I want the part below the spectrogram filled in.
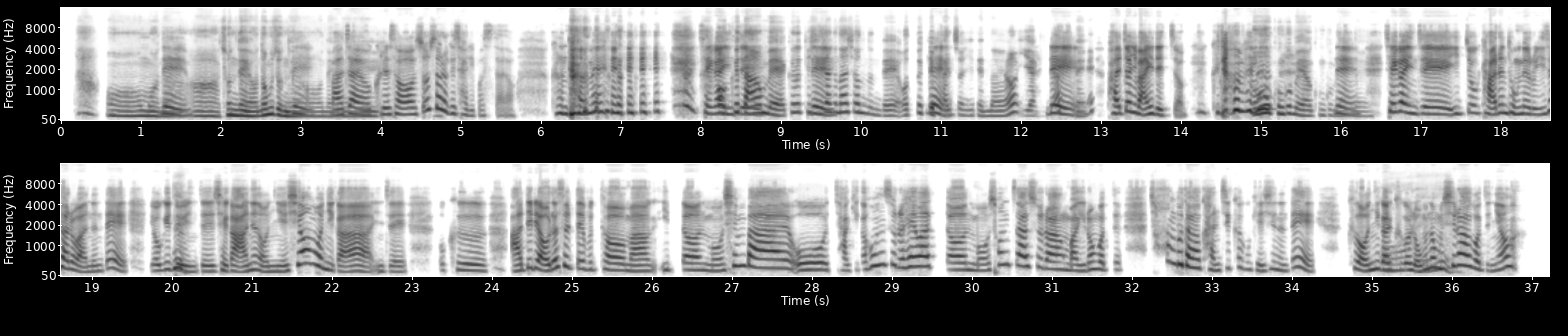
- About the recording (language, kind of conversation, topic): Korean, podcast, 중고 옷이나 빈티지 옷을 즐겨 입으시나요? 그 이유는 무엇인가요?
- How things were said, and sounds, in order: gasp; tapping; other background noise; laugh; laughing while speaking: "다음에"; laugh; laughing while speaking: "그다음에는"; laugh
